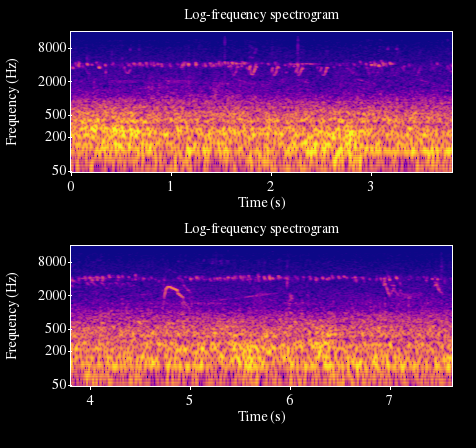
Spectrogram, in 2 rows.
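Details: Grey-capped greenfinch calls from 16 January 2023, a continuous high twittering chorus of several birds, broken by occasional short downward-slurred notes near the five-second mark and at the end, over steady low background hum.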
